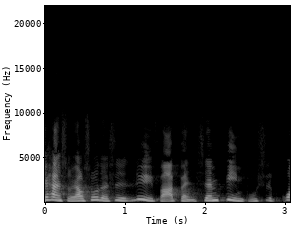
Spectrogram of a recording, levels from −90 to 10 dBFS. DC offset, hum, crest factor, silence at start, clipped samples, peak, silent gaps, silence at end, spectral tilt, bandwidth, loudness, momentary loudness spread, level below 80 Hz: under 0.1%; none; 20 dB; 0 s; under 0.1%; -14 dBFS; none; 0 s; -6.5 dB/octave; 8.8 kHz; -34 LUFS; 9 LU; -84 dBFS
